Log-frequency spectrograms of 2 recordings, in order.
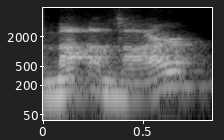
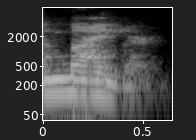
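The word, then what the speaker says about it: מאמר: A ma'amar, but with the Chabad Yiddish style pronunciation, we say a mimer.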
